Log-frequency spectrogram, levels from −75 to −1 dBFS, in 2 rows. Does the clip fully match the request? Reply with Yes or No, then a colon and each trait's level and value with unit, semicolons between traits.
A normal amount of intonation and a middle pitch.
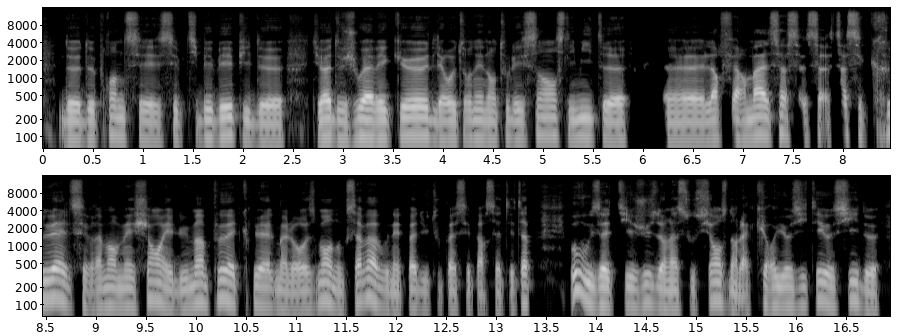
No: average, 3.0 semitones; very low, 95 Hz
